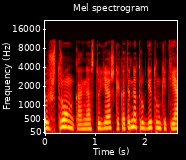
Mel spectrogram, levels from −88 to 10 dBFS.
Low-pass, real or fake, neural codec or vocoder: 10.8 kHz; fake; vocoder, 24 kHz, 100 mel bands, Vocos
